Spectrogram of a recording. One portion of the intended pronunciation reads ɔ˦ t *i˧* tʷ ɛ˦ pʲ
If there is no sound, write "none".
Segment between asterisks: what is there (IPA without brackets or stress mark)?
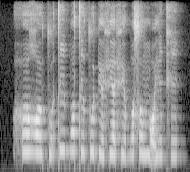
i˧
